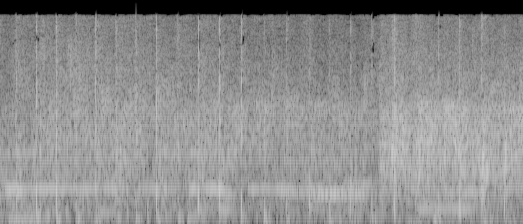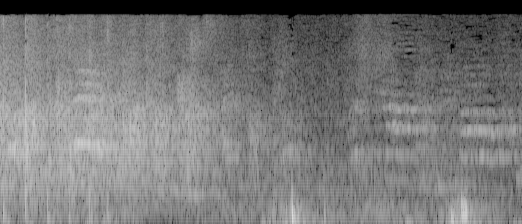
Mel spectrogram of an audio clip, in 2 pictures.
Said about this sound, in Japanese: 皆さん拍手で送りましょう。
